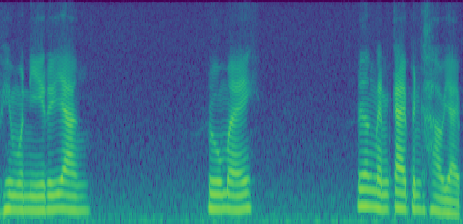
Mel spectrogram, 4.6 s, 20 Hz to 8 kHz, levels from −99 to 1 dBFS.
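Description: Nothing goes wrong in this speech clip; it comes over an ordinary call path whose band stops at 8 kHz, which fits a G.722 wideband call, with faint room noise sitting about 36 dB below the speech.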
